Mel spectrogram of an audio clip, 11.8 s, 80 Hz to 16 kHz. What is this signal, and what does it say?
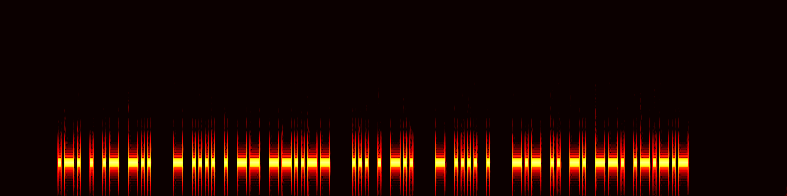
Morse code, heard as a keyed tone, about 25 wpm, 700 Hz. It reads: READ THEM, SED THE KING.
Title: Sentences from Top 400 Words and Abbreviations 25wpm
